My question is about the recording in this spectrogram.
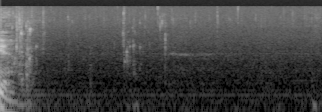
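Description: The tail of a spoken word at the start, then near silence: faint steady room hum with two faint small taps about a second and a half and two seconds in.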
